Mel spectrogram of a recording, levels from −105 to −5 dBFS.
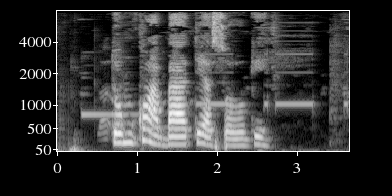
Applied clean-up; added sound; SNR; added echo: classical method WPE with log-MMSE.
